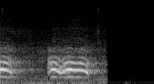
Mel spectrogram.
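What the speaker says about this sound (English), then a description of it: "O is for owl." Two owl hoots, a short call followed by a longer, wavering one, loud and close, ending in abrupt silence.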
